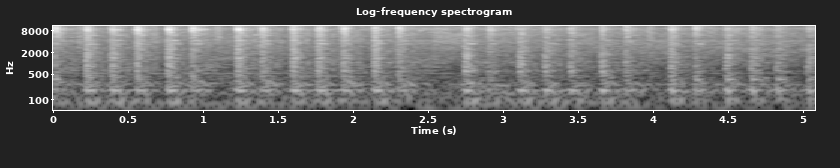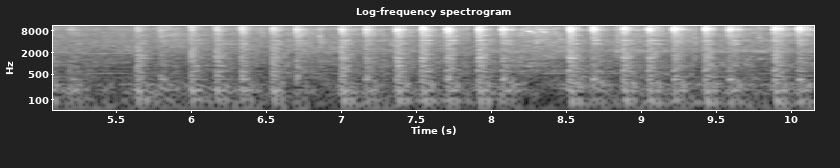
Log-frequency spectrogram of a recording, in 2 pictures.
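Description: Industrial shop machinery running with a steady low hum and a fast, regular knocking, about three to four knocks a second.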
